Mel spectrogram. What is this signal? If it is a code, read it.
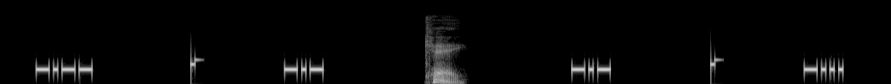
Morse code, heard as a keyed tone, about 27 wpm, 700 Hz. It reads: Y K K B
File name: Single-Letter-Number-28wpm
